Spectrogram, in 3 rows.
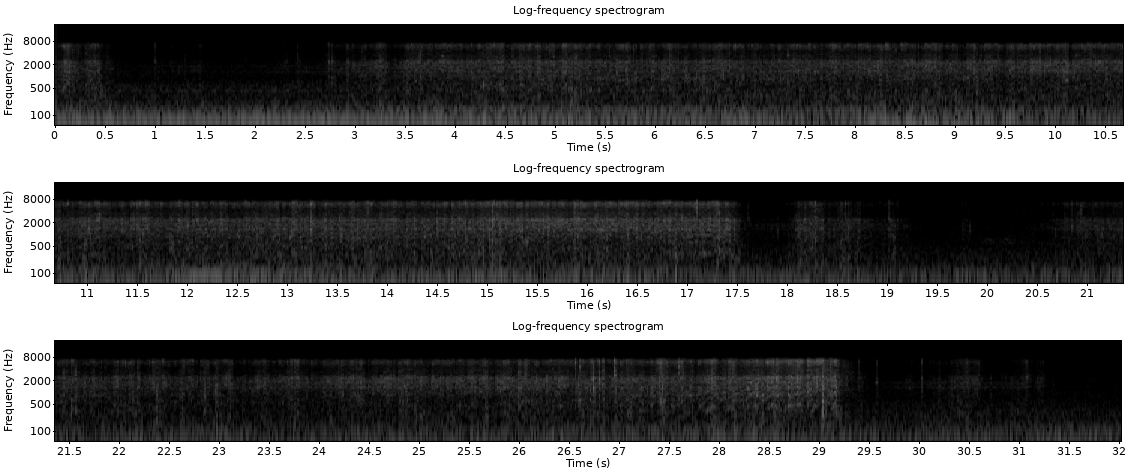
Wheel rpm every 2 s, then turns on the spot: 10, 20, 50, 50, 60, 60, 60, 80, 60, 20, 30, 40, 50, 50, 50, 0.
0-2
